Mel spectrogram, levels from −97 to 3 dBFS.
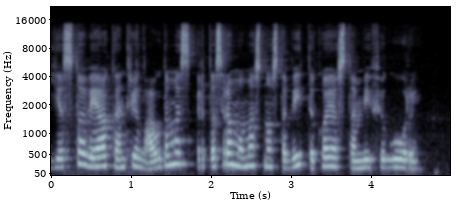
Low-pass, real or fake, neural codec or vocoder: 14.4 kHz; real; none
